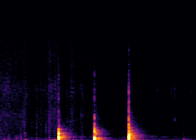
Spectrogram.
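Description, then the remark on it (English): Three sharp knocks on a door, evenly spaced at a steady rhythm, clear against a quiet background with no one speaking. “knocked but didn't come in.”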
